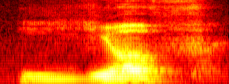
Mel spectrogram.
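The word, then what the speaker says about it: איוב: tenemos en esta tarde empieza con la letra Aleph, la letra Yod, con un puntito que significa que se pronuncia enfáticamente, la letra Vav y la letra Bet.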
